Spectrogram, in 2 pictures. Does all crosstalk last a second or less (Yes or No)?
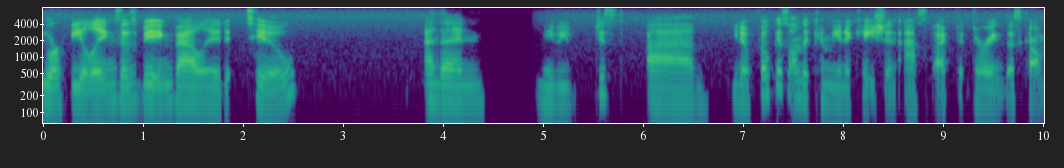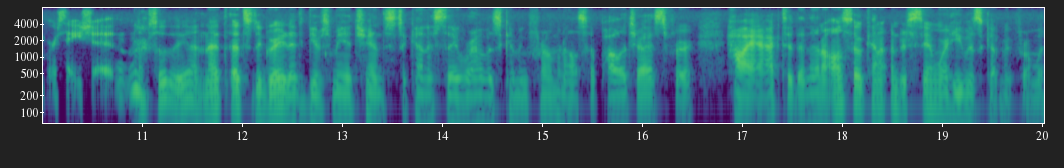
Yes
